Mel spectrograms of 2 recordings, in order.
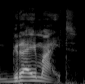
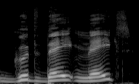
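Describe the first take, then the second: First: It is said with an Australian accent. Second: It is said without an Australian accent.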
